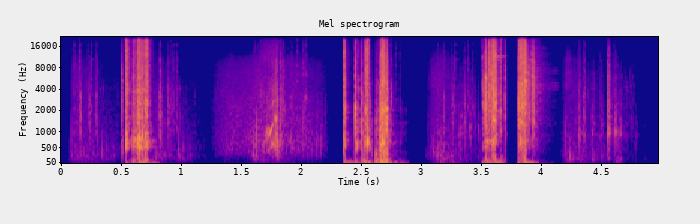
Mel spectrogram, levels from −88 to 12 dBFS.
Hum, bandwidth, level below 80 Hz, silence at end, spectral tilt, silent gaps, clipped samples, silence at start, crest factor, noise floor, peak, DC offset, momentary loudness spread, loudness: none; over 20 kHz; -40 dBFS; 1 s; -0.5 dB/octave; 2.90-3.03 s, 3.72-3.80 s; under 0.1%; 0.55 s; 20 dB; -54 dBFS; 0 dBFS; under 0.1%; 24 LU; -15 LUFS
